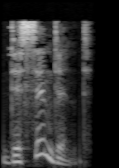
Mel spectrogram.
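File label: "descendent", British English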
